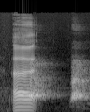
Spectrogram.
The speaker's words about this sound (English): Oop, some barking here. I apologize. I am dog sitting at the moment. And one of them has a hair trigger when it comes to the barking.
